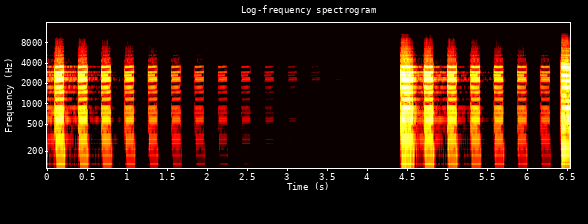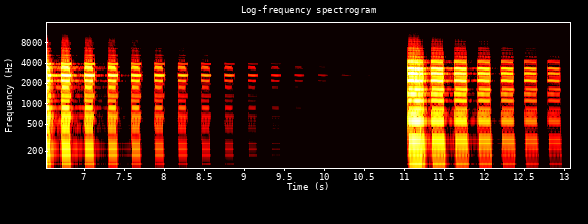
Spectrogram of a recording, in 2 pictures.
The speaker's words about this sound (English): I wanted something that had that sort of 80s echo, sort of just baked in the sun timbre to it. So I came up with something I'm pretty proud of here.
